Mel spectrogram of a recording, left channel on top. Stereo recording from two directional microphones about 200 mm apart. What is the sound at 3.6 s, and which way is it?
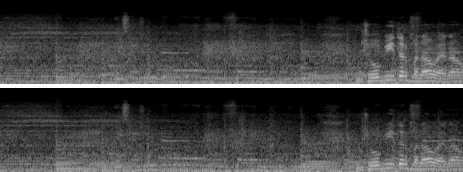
Speech, 5° right (ahead or behind).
